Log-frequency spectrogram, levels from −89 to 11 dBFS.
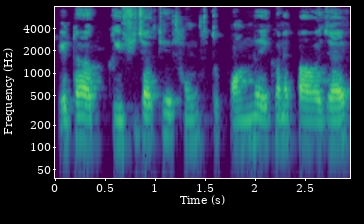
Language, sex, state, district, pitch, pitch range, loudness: Bengali, male, West Bengal, Kolkata, 120 Hz, 115-125 Hz, -19 LUFS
